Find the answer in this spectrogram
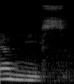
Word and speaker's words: anís: Las palabras agudas u oxítonas, cuando la mayor fuerza de voz recae en la última sílaba. Y tenemos el caso de corazón y anís.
